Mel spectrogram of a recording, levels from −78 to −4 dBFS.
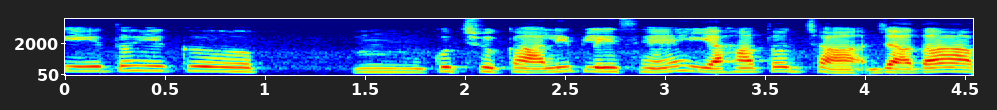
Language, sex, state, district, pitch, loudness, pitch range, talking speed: Hindi, female, Chandigarh, Chandigarh, 210 Hz, -19 LUFS, 185-225 Hz, 170 wpm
